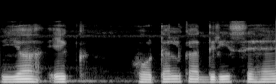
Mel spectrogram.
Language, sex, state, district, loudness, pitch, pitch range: Hindi, male, Jharkhand, Garhwa, -17 LUFS, 125 Hz, 120-135 Hz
